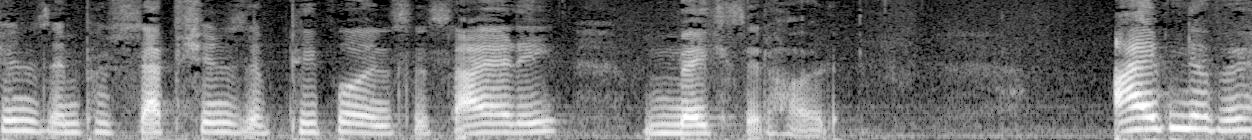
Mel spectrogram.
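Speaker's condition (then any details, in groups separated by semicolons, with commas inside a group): Cerebral palsy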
